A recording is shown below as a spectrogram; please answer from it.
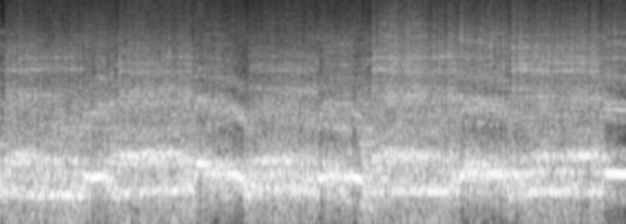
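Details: Bugio or guariba howler monkey vocalization: dense, overlapping roars that rise and fall in waves every second or two, loud and unbroken from start to finish.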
